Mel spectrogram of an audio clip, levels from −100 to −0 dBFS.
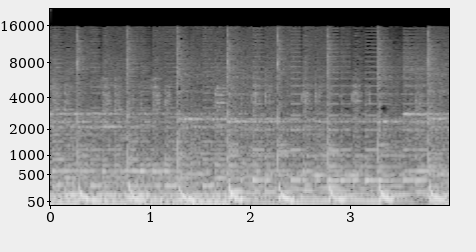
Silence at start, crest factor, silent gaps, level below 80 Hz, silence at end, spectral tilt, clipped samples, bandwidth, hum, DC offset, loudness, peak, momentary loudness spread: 0 s; 14 dB; none; -22 dBFS; 0 s; -5.5 dB/octave; under 0.1%; 16 kHz; none; under 0.1%; -19 LUFS; -4 dBFS; 2 LU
